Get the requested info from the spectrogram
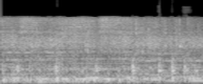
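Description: Instrumental rock band playing live: electric guitars, bass and a drum kit, loud and continuous.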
